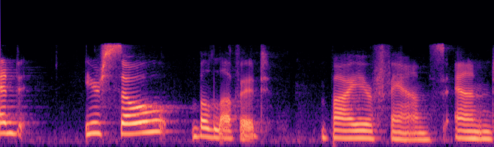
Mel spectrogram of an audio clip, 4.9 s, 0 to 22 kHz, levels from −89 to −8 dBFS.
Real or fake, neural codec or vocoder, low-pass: real; none; 7.2 kHz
